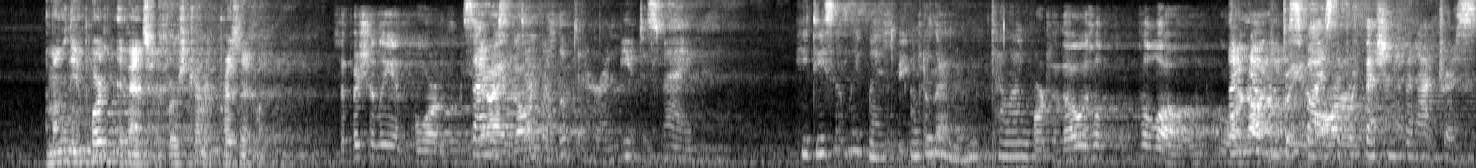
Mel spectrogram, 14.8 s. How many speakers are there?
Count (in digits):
4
